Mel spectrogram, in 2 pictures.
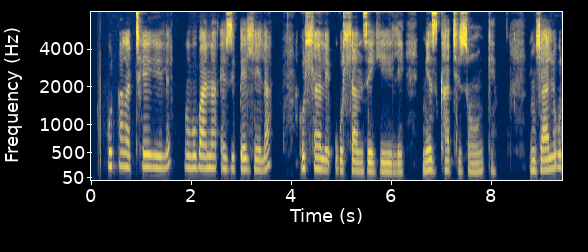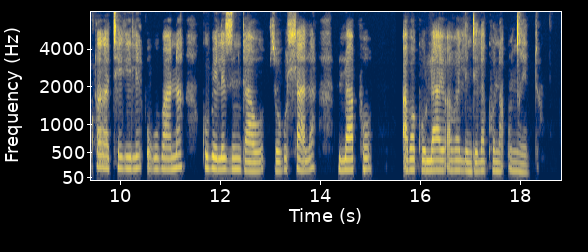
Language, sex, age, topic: North Ndebele, female, 18-24, health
